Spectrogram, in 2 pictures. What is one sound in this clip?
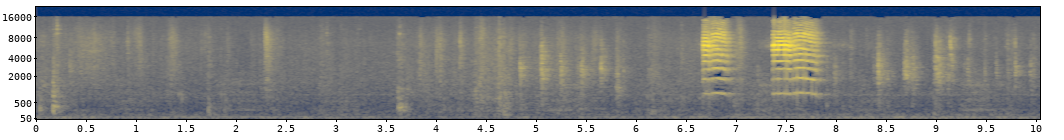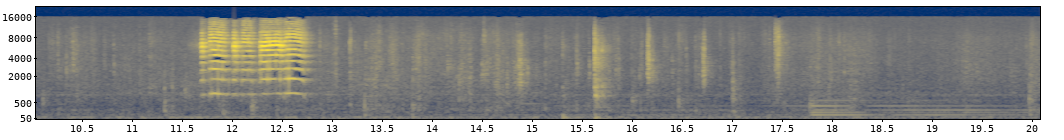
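A dog's claws tap and patter on a hard floor.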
